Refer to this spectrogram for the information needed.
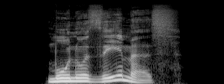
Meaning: strong/mixed nominative/accusative neuter singular of monosem
- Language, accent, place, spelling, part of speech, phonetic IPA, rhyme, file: German, Germany, Berlin, monosemes, adjective, [monoˈzeːməs], -eːməs, De-monosemes.ogg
